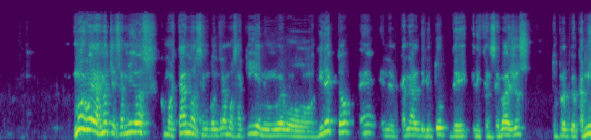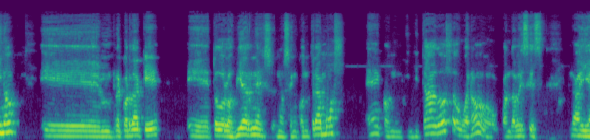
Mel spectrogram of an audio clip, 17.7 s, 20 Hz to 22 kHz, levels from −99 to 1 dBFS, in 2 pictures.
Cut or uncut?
uncut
